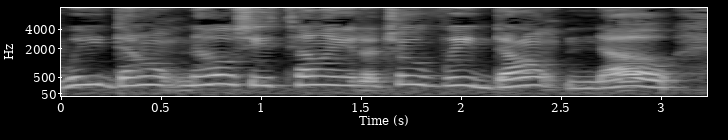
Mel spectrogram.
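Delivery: high-pitched retold plea; mock pleading. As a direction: imitate a friend begging to be believed. Acts out friend pleading during beating.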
